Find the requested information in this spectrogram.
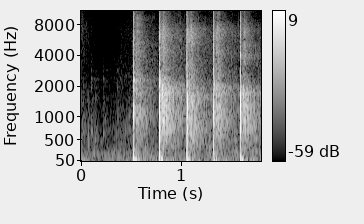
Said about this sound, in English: I love it when we clap, when I see people clapping. I think it's great. If you feel the need to clap, please do.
